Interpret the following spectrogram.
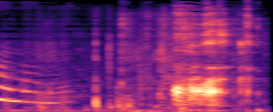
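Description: A young woman's wordless vocal sounds: a drawn-out hum sliding down, up and down again that ends about half a second in, then a short, loud, rough throaty burst about a second and a half in.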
